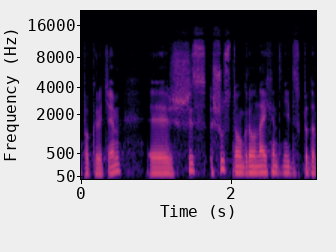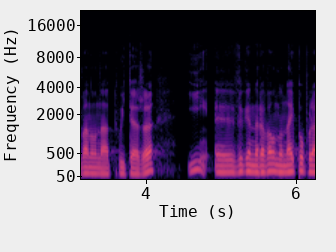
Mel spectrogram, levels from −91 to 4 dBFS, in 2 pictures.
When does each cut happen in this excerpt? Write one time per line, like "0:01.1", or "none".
none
